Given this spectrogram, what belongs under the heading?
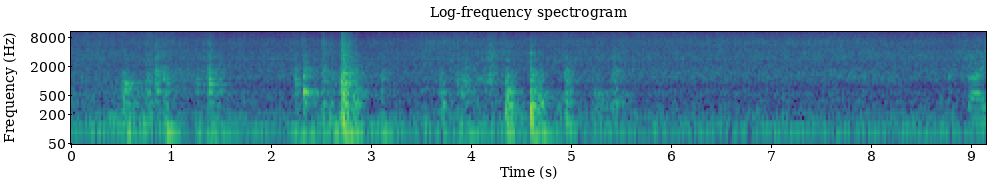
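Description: Adobong pusit, squid adobo, being stirred in a pan: scraping, clacking strokes of a spatula in an uneven rhythm over a steady close sizzle, the stirring easing off toward the end.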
